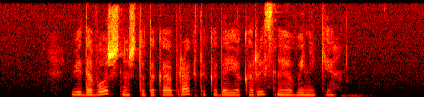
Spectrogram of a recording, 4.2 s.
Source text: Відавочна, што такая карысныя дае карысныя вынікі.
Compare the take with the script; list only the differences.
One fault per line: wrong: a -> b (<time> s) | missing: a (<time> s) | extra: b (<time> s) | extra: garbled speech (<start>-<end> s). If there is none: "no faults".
wrong: карысныя -> практыка (1.8 s)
